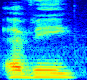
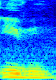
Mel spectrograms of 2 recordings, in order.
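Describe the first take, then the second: First: It is said as a two-syllable word. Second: It is said as two separate letter names. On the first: "or Evi" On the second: "I pronounce it E V"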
